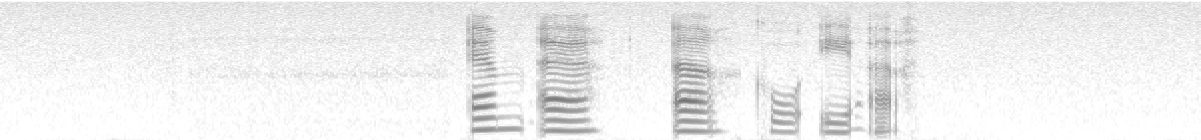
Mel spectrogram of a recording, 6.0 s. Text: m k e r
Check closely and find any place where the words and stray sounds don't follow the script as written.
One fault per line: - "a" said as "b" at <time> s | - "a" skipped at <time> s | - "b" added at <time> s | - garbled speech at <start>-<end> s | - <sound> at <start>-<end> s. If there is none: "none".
- "ä r" added at 2.7 s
